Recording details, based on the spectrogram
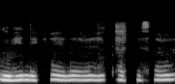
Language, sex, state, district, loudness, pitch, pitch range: Hindi, female, Bihar, Muzaffarpur, -17 LUFS, 205 Hz, 200-210 Hz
